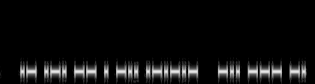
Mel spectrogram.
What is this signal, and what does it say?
Morse code, heard as a keyed tone, about 40 wpm, 600 Hz. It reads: ARMED. DON
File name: the old man and the sea 2 40wpm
